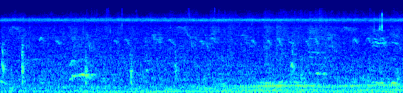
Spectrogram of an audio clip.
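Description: Faint, scattered short bird calls and chirps, with a low steady hum that grows louder about halfway through.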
